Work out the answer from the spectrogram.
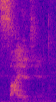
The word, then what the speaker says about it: Saiyajin: Because in Japanese it's Saiyajin, not Saiyan.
